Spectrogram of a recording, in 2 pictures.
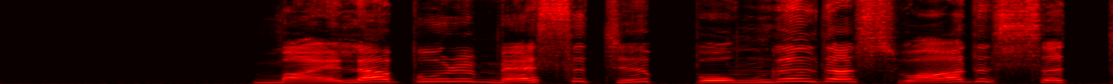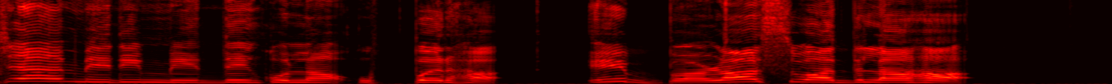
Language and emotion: Dogri, happy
